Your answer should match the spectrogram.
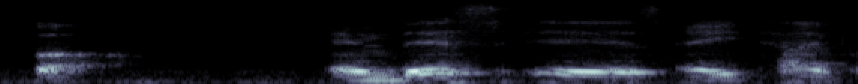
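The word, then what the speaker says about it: phở: I know it looks like pho or po when you look at the spelling, but it's actually pronounced pho.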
